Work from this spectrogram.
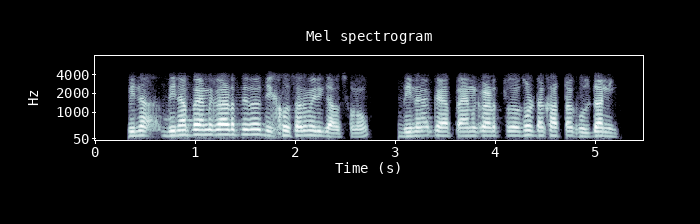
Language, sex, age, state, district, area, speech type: Punjabi, male, 30-45, Punjab, Mohali, urban, conversation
